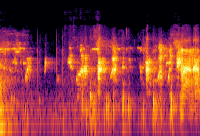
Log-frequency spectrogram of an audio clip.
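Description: Speech: a voice talking in short phrases with brief pauses.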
